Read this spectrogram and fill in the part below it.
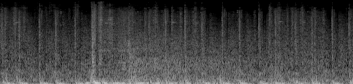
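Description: Mounted guns rattle off dense, continuous automatic fire in a Spider-Man versus Predator army battle video game, with a sharper, louder burst about a second in.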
